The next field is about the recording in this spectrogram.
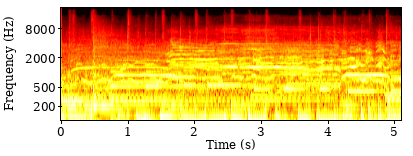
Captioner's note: students cheering and screaming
